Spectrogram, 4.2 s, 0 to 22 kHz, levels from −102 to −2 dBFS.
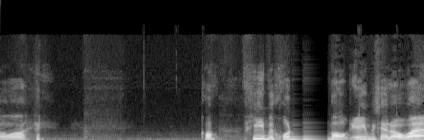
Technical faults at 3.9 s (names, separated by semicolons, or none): none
